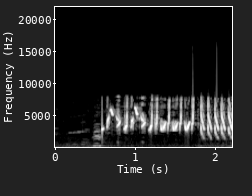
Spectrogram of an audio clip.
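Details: High, rapidly repeated chirps from a common chaffinch forming a steady trill that shifts into a faster, lower series near the end.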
